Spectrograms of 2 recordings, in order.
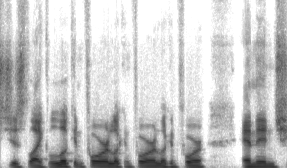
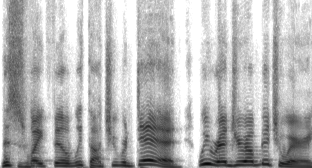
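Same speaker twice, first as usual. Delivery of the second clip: high-pitched imitation of a shocked woman; astonished exclamation; 9 semitones higher than usual. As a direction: exclaim in mock disbelief, pitch climbing. Voices woman astonished someone is alive.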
